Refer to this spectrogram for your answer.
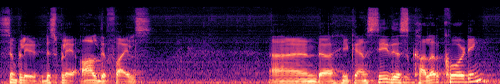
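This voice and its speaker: Against noticeable background noise and audible room echo, a man talks fairly slowly at medium pitch with ordinary pitch variation. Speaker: university lecturer. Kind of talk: lecture.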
